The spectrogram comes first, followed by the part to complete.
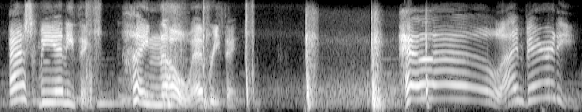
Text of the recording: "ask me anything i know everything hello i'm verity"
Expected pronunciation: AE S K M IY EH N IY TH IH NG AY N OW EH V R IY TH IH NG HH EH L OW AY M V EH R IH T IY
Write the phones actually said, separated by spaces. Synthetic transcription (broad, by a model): AE S K M IY EH N IY TH IH NG AY N OW EH V R IY TH IH NG HH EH L OW AY M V EH R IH T IY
